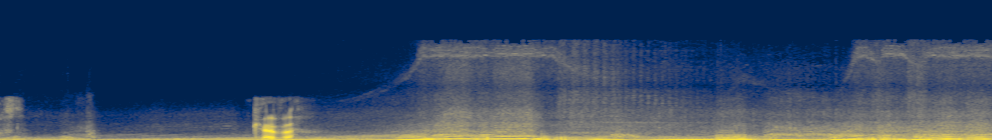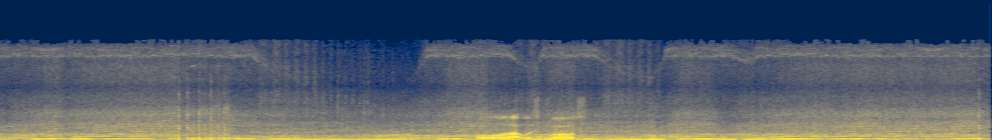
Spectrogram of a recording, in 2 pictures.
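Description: A racing car engine revs up and down hard.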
